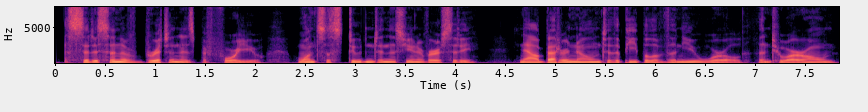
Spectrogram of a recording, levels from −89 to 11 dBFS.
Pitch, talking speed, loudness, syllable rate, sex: 90 Hz, 205 wpm, -20 LUFS, 5.7 syllables/s, male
